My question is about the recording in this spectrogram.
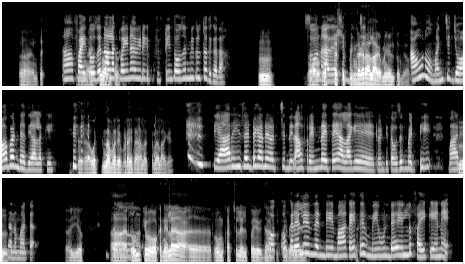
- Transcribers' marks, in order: in English: "మాక్సిమం"; in English: "ఫైవ్ థౌసండ్"; in English: "ఫిఫ్టీన్ థౌసండ్"; in English: "షిఫ్టింగ్"; in English: "సో"; laughing while speaking: "ఆహా! వచ్చిందా మరెప్పుడైనా ఆలోచన అలాగా?"; chuckle; laughing while speaking: "యాహ్! రీసెంట్ గానే వచ్చింది"; in English: "రీసెంట్"; in English: "ట్వెంటీ థౌసండ్"; other background noise; in English: "సో"; in English: "రూమ్‌కి"; other noise; in English: "ఫైవ్ కే‌నే"
- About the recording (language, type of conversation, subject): Telugu, podcast, అద్దె ఇంటికి మీ వ్యక్తిగత ముద్రను సహజంగా ఎలా తీసుకురావచ్చు?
